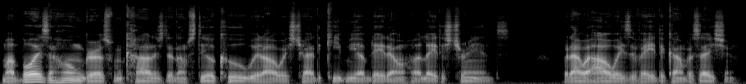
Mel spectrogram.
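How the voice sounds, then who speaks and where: A man's voice: very deep voice, steady tone, fairly quick, fairly bright tone, dry recording, clean studio sound. A male actor with an American accent playing a lovestruck, regretful basketball coach who confides in listeners in slangy, conversational audio drama narration. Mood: earnest, confiding. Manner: slangy, confessional, intimate. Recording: music playing under the voice. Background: music.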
